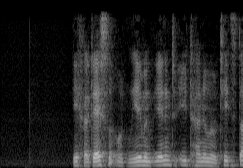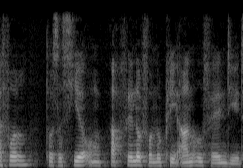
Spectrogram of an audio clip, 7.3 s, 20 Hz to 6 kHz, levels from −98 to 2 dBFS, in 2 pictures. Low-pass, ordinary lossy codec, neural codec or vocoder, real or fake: 5.4 kHz; none; codec, 16 kHz, 0.5 kbps, FunCodec, trained on LibriTTS, 25 frames a second; fake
